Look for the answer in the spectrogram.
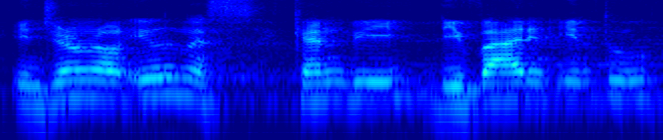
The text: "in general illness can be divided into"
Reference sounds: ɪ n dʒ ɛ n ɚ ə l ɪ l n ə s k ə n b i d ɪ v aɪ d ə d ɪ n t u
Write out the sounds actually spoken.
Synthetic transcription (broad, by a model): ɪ n dʒ ɛ n ɚ ə l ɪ l n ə s k ə n b i d ɪ v aɪ d ə d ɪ n t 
